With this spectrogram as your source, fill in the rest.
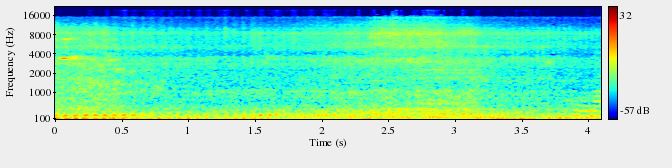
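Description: A motorcycle engine runs with a steady low rumble at close range as it is ridden off, with no clear talk over it.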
